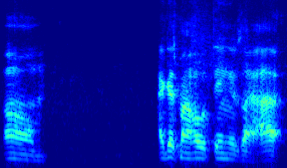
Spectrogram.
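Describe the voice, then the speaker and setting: A man in his late twenties with a naturally low voice, talking casually and a bit hesitantly as an interview guest. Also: fairly even intonation, moderate pace, lo-fi sound. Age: late 20s. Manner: laid-back, hesitant, many fillers and restarts. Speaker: guest rapper.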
